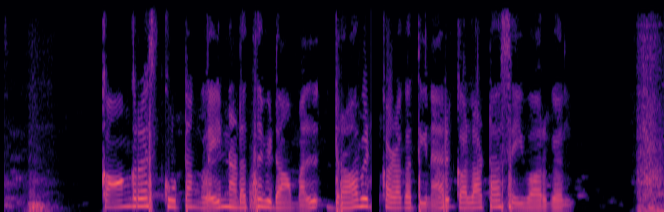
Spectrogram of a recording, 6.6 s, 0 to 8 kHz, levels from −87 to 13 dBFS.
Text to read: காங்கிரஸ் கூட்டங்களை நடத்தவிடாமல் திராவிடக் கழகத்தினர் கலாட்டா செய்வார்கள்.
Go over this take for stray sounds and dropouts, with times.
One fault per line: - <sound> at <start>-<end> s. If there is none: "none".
- dropout at 3.7-3.8 s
